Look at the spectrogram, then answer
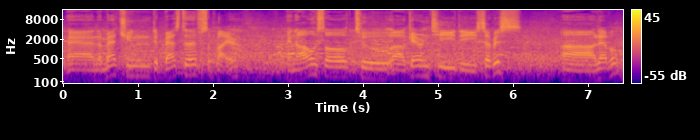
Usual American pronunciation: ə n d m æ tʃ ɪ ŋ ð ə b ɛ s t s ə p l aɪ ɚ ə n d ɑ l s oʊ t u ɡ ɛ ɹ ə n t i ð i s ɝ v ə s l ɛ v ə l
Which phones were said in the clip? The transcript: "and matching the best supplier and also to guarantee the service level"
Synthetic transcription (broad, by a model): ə n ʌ m æ tʃ ɪ ŋ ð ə b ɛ s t s ə p l aɪ ɚ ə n ɑ l s oʊ t u ɡ ɛ ɹ ə n t i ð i s ɝ v ə s l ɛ v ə l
